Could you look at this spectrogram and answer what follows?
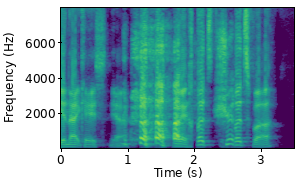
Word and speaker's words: Chutzpah: Chutzpah. Chutzpah. Yeah, that's okay. You're learning Hebrew. This is my job to teach you. But yeah, so the ch, that guttural sound in the throat.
